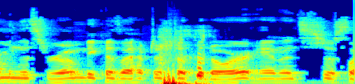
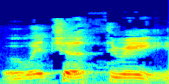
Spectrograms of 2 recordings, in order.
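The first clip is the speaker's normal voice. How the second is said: troll voice; 10 dB quieter, much slower than usual. Acted. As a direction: growl it like a troll. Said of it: "in a troll voice".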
